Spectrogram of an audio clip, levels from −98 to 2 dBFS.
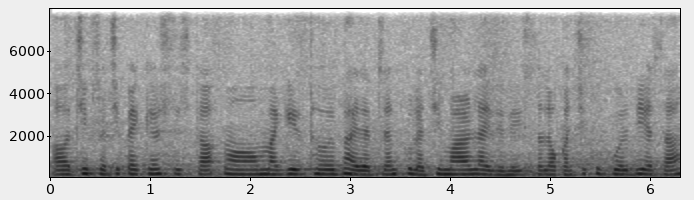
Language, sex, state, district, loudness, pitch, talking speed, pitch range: Konkani, female, Goa, North and South Goa, -15 LUFS, 205 Hz, 150 wpm, 200-220 Hz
